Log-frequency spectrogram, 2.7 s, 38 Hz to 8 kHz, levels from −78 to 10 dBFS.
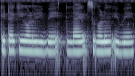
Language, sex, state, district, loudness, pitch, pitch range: Kannada, female, Karnataka, Bidar, -13 LUFS, 215 Hz, 210-225 Hz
